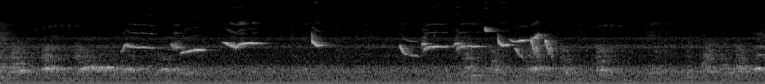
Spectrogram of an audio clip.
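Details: Tumba Yegua, the Black-striped sparrow, gives scattered clear whistles, some rising, some falling, with brief pauses between phrases and a faint hissing background.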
